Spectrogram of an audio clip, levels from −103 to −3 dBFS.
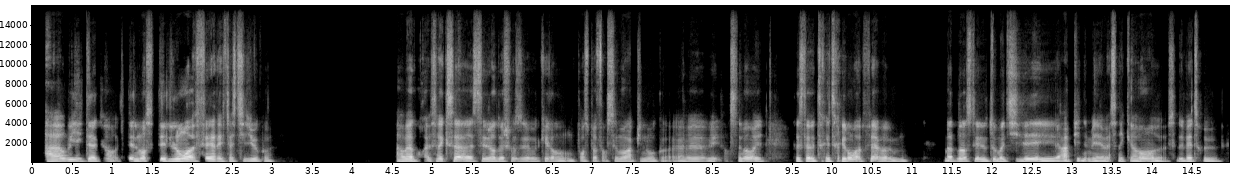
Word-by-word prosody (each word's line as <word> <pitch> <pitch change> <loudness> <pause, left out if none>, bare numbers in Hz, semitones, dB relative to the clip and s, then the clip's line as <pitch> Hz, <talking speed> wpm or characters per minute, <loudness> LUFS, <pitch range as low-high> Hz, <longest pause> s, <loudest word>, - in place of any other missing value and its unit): Ah 125 +5 +4
oui 145 -3 0
d'accord, 120 +1 0
tellement 135 +4 +3
c'était 135 -4 +2
long 125 +6 +7
à 135 - +7
faire 145 +3 +4
et 125 - 0
fastidieux 120 0 -2
quoi? 105 -1 -8 1.5
Ah 110 +2 +1
ouais 120 - +6
incroya 110 +2 -2
c'est 130 - -7
vrai 140 - +2
que - - -1
ça, 135 -6 +4
c'est 110 +3 -3
le 120 - +1
genre 120 - +2
de 115 - 0
choses, 120 +2 -5
heu, 115 -2 -3
auxquelles 110 +2 -5
on 100 -2 -5
pense 105 +1 -8
pas 120 - -5
forcément 120 +6 -5
rapidement 110 -1 -3
quoi. 100 -1 -12
Ah 100 +2 -7
oui, 120 +1 -3
oui, 115 - -8
oui, 120 +7 -6
forcément 150 +6 -2
oui, 110 -1 -1 0.4
ça 115 - +1
ça 115 - +4
doit 105 - +5
être 100 - -5
très, 120 - -1
très 120 +2 +1
long 155 +1 +3
à - - +1
faire, 130 -2 -1
hem. 105 -1 -3 0.5
Maintenant, 125 +2 +1
c'est 115 -3 -1
automatisé 105 -1 +2
et 95 - +1
rapide, 110 - 0
mais 95 -3 0
ouais, 110 - -2
c'est - - -4
vrai 110 - -6
qu'avant, 115 0 0
ça - - -10
devait 110 +5 +1
être, 110 -2 -3
heu 100 -1 -3
115 Hz, 245 wpm, -25 LUFS, 105-125 Hz, 1.5 s, long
